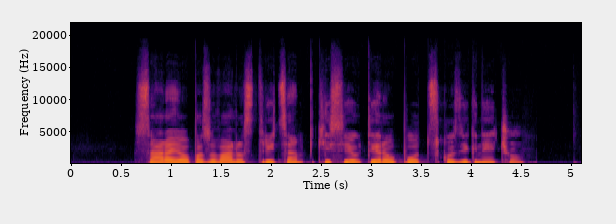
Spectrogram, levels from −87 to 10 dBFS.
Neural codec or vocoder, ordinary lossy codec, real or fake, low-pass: codec, 44.1 kHz, 7.8 kbps, Pupu-Codec; none; fake; 19.8 kHz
